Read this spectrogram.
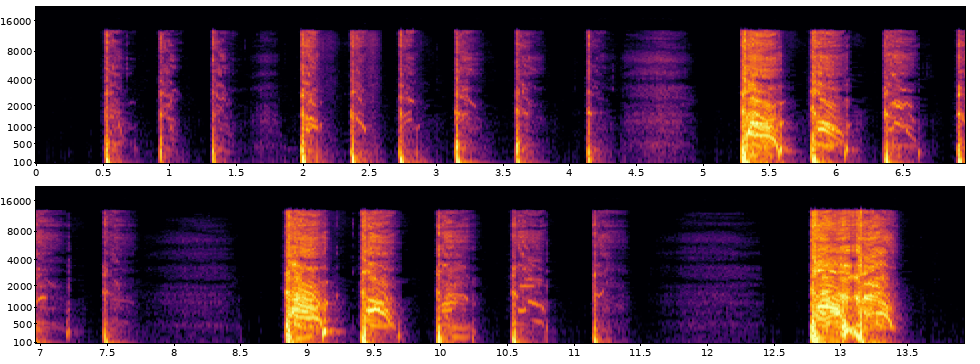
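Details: Adult's morning cough while waking the lungs; repeated short dry coughs in several fits, ending with one longer, harsher cough.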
